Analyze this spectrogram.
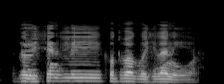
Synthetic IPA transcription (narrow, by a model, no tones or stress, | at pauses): et̪ɔɾiseɳʈlikɔt̪ʰɔbaɡojt͡ʃʰilanike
